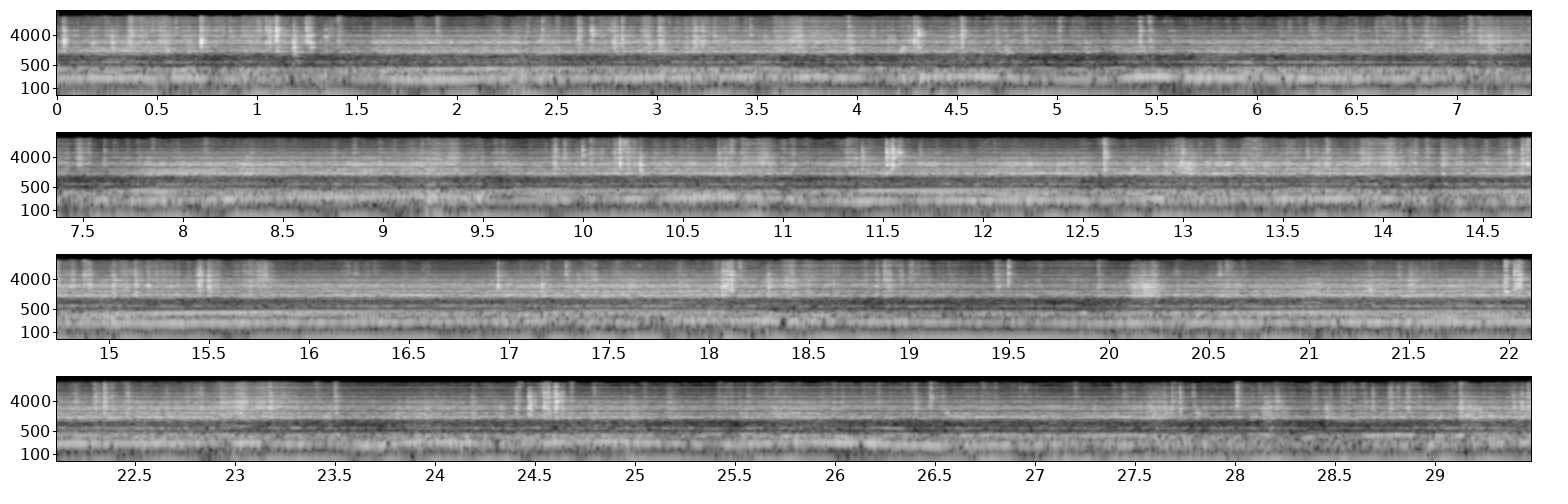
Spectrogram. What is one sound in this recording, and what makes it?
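A man reads out pace notes through a helmet intercom.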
